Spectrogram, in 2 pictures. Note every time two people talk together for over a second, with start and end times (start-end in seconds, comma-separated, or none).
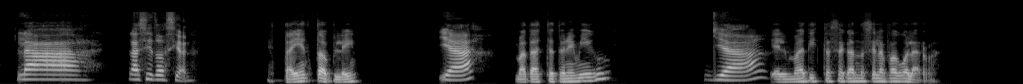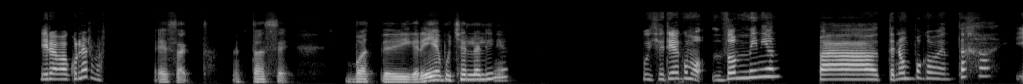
none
